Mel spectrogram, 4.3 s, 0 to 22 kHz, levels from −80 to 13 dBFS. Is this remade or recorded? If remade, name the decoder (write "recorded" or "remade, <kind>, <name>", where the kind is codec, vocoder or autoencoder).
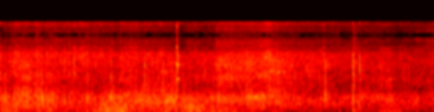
recorded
